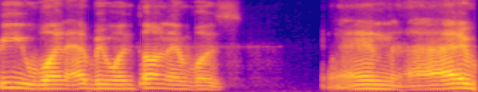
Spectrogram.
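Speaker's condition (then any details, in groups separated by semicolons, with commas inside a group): Cerebral palsy; wheelchair over the years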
